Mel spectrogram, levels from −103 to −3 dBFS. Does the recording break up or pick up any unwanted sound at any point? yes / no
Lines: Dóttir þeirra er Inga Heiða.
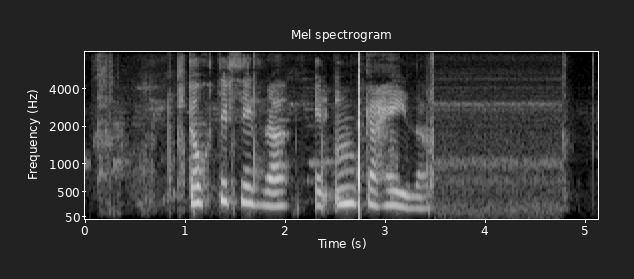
no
